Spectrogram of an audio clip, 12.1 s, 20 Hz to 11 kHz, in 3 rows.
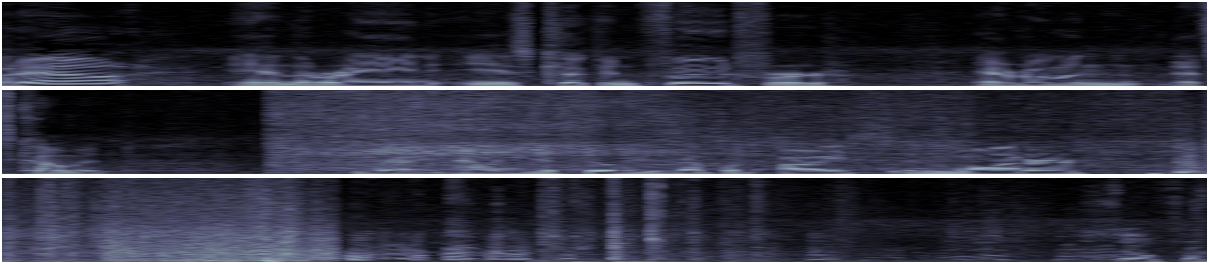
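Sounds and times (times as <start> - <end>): chickens clucking: 7.9 - 12.0.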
